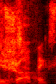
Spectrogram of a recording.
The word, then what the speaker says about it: nootropics: And also nootropics, yeah. Yeah. Nootropics, is that how you pronounce it?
